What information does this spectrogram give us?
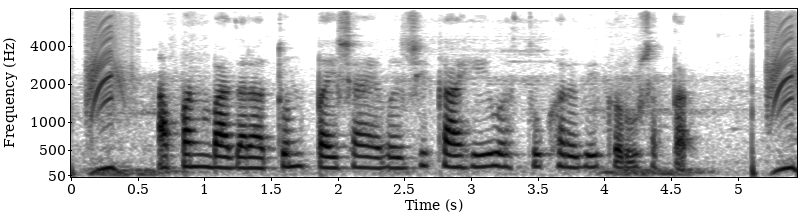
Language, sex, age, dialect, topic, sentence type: Marathi, male, 36-40, Standard Marathi, banking, statement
